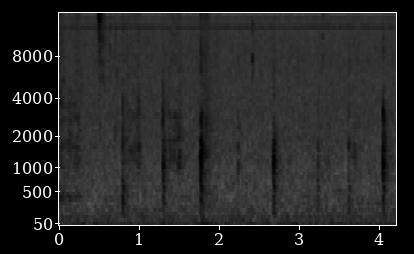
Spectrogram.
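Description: Plastic stylus ticking faintly against an LCD writing tablet as words are written on it: a few irregular clicks, roughly half a second to a second apart.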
